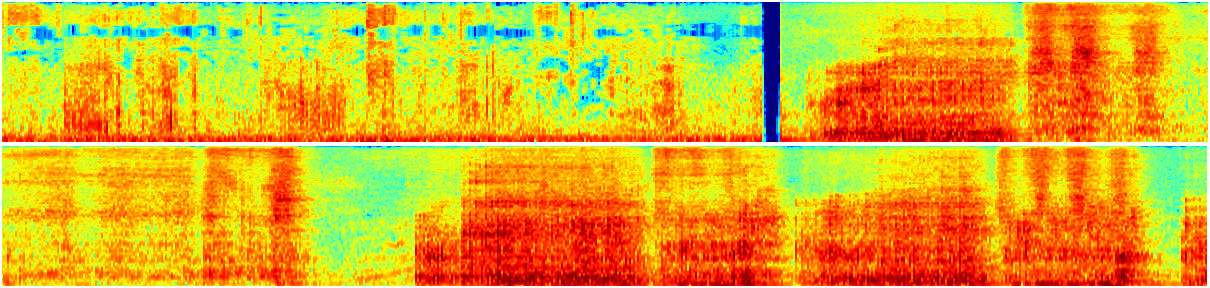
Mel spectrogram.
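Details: Key the husky, a pet dog, vocalizes in drawn-out, wavering howl-like tones that rise and fall over several seconds after a person invites it to sing along; a shorter vocal burst follows, with soft thumps and room noise behind.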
